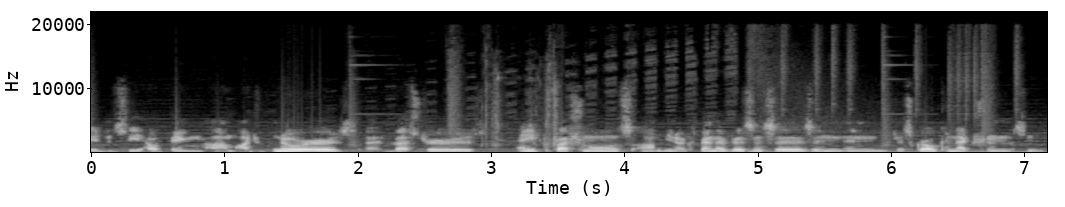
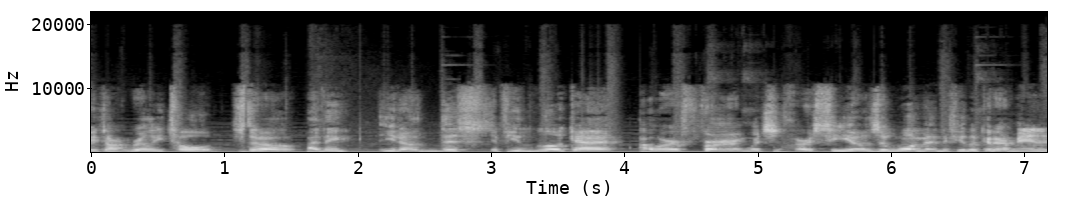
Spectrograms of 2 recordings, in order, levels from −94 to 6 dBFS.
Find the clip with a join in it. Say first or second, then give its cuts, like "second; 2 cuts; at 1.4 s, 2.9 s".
second; 3 cuts; at 1.0 s, 2.0 s, 4.0 s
